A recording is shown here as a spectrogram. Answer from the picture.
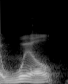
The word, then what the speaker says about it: will: Se va a olvidar la pronunciación de will, importante que tenemos la I, letra clave, que no sea will, no, will, casi una E, y la L, will, will, will, will, así sería. Volviendo al condicional,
